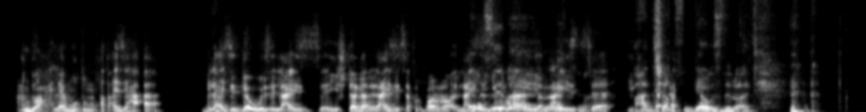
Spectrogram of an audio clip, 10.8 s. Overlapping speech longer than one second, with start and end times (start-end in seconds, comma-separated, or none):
5.7-7.1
